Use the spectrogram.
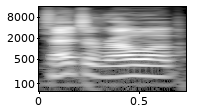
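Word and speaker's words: Tetairoa: Tataroa McMillan.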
